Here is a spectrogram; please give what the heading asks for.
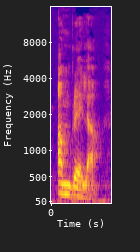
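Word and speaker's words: umbrella: अम्ब्रेला, अम्ब्रेला यू से बनने वाला वर्ड है लेकिन इसका प्रोनाउंसिएशन है अम्ब्रेला। जो पहली साउंड है वो है अ।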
